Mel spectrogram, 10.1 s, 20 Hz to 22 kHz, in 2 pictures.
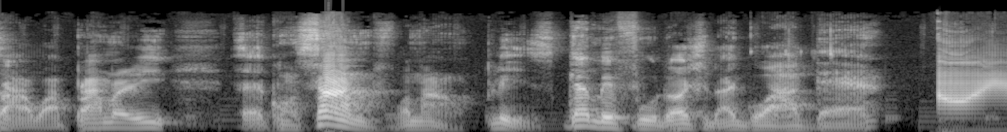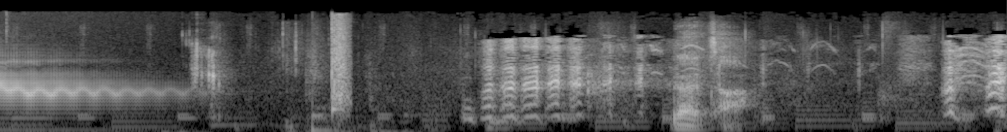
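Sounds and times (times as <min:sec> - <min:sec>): cartoon boing: 0:04.7 - 0:06.0.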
